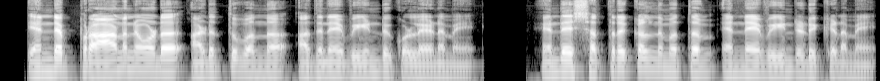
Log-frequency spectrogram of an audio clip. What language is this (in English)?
Malayalam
